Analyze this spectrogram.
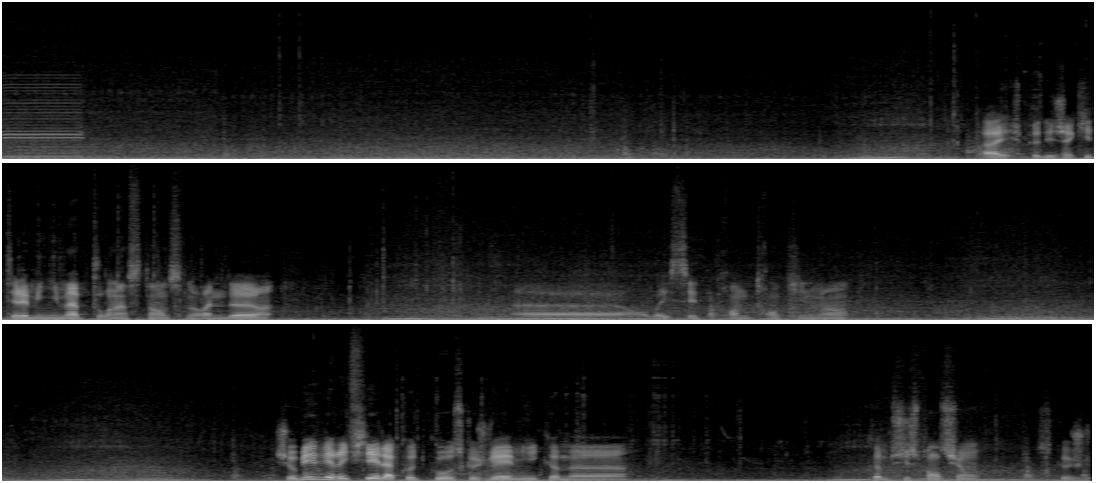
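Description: A truck engine rumbles steadily as the vehicle crawls over rough ground.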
